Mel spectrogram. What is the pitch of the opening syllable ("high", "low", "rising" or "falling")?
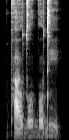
low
